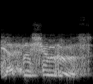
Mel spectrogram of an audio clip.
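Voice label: Turkish near waypoint, mood med, speech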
